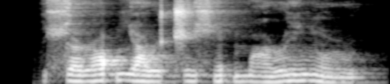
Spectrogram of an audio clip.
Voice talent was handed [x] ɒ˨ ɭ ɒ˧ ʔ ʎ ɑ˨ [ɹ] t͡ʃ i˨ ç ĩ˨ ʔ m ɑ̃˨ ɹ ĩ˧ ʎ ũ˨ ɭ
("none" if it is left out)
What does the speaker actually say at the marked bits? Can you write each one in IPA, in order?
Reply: ç, ɹ

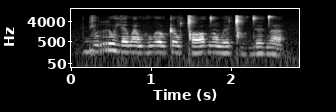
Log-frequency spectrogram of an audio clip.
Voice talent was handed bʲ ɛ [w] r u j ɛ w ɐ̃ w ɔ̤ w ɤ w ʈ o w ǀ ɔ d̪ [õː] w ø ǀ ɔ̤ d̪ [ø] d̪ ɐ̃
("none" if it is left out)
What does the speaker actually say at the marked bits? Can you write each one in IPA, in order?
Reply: w, õ, ø

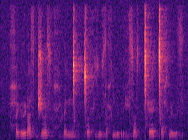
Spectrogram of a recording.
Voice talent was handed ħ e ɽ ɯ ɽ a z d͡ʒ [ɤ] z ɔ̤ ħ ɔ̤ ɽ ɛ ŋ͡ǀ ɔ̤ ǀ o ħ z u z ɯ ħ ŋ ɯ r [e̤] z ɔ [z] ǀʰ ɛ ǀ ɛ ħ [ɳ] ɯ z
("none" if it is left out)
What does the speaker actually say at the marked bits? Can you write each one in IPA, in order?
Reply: ɤ, e̤, z, ɳ

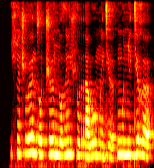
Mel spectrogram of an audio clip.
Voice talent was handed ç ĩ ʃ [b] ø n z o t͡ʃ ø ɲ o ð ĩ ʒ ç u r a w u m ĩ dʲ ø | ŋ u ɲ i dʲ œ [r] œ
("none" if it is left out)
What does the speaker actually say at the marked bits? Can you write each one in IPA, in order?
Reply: β, ɣ

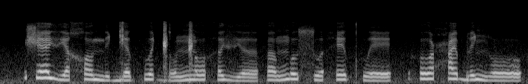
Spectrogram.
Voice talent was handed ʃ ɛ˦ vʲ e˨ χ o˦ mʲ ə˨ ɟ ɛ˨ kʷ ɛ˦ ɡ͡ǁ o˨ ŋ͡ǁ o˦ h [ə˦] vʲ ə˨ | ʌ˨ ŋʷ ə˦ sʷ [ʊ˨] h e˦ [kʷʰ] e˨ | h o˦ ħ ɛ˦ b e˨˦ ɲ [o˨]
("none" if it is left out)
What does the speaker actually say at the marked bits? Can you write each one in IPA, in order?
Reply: ə˦, ə˨, kʷʰ, o˨

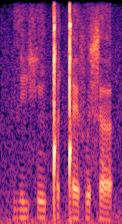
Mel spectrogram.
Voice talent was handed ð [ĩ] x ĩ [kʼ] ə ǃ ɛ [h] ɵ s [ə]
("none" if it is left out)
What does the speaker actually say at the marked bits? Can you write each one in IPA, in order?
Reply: i, ǃ, f, ɐ

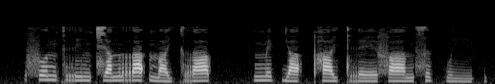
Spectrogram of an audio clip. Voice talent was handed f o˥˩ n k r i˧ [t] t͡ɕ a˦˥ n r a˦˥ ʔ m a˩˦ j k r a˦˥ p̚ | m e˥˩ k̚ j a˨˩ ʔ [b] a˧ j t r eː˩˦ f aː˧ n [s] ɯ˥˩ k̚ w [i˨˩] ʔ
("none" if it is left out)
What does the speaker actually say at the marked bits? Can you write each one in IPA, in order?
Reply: n, pʰ, s, i˨˩

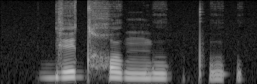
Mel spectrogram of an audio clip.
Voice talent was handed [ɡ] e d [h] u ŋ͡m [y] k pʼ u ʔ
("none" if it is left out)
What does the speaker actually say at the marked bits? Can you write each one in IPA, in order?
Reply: ɡ, χ, u

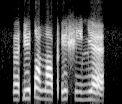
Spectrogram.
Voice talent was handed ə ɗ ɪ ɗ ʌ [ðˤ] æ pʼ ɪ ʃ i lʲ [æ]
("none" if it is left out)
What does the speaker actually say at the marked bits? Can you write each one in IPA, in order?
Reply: ðˤ, æ

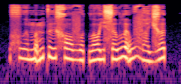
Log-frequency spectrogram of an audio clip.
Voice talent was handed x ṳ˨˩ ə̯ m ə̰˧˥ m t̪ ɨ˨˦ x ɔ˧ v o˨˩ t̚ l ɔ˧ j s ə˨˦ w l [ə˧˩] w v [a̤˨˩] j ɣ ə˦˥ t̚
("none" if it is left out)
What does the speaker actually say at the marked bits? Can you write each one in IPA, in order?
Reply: ə̰˧˥, a̤˨˩

